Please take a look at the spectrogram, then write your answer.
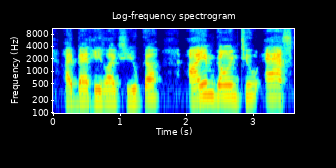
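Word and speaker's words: yuca: God awful which is why I call it yucka even though it's pronounced Yuka but it's a it's a root vegetable so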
